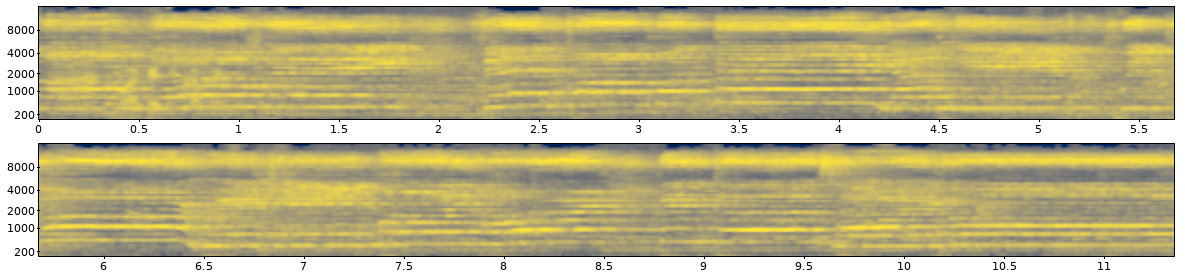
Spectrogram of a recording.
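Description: A girl singing solo into a microphone, holding long notes that slide between pitches.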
